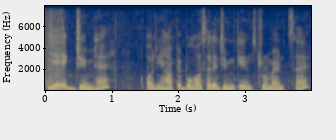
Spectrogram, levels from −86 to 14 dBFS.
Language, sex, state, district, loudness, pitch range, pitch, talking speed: Hindi, female, Assam, Sonitpur, -15 LUFS, 225-255 Hz, 235 Hz, 195 wpm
